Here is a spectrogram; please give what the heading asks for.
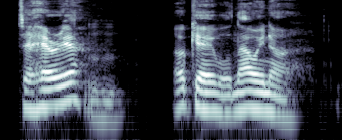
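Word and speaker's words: Teixeira: up big time this guy um taheria is pronounced taheria taheria okay well now we know are you sure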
